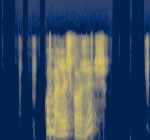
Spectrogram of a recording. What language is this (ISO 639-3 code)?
cat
